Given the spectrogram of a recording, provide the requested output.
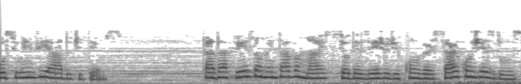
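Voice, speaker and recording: Music plays in the background while a woman speaks at a fairly slow pace. Her pitch is fairly high, with ordinary pitch variation. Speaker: audiobook narrator. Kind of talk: religious audiobook narration.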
